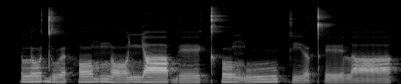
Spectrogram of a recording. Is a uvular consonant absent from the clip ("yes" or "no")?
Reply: yes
